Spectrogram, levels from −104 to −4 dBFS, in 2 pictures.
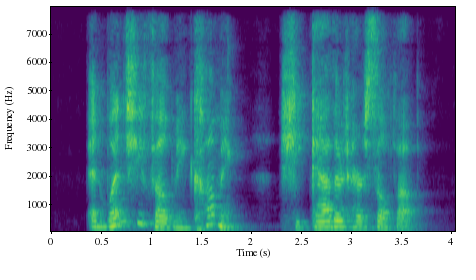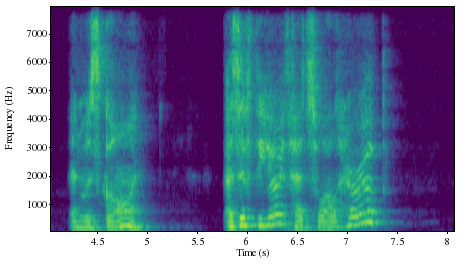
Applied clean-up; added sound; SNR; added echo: none; none; none; reverberation time 0.3 s.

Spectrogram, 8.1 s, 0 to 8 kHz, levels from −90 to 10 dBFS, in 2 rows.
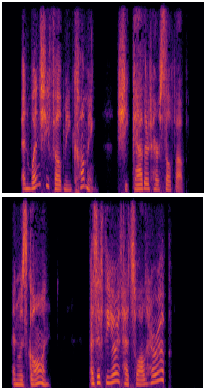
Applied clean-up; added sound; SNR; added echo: none; none; none; none.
